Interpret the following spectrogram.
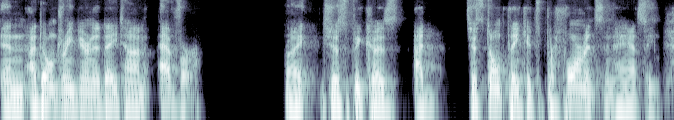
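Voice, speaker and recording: A man with an American accent, a normal speaking voice, medium pitch, fairly even intonation, and a moderate pace. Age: 60s. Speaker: wine company founder. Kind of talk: podcast interview.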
